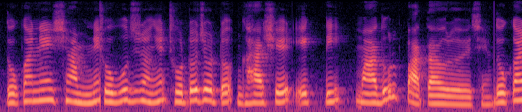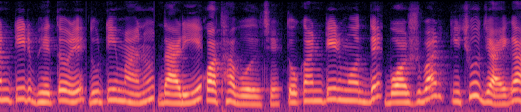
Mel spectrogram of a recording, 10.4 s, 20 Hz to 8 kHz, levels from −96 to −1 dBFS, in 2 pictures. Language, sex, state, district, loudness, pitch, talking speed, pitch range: Bengali, male, West Bengal, Jalpaiguri, -22 LUFS, 215 Hz, 140 wpm, 195-240 Hz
